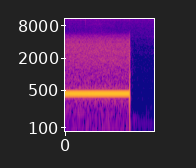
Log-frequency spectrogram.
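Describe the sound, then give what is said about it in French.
A telephone ringback tone sounds while someone is being called: one steady, mid-pitched beep lasting a little over a second, then an abrupt cutoff into silence. “on l'appelle, tu vas lui faire la surprise ? Oh là. Ça nous change un peu le son. Peut-être qu'il ne répondra pas.”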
